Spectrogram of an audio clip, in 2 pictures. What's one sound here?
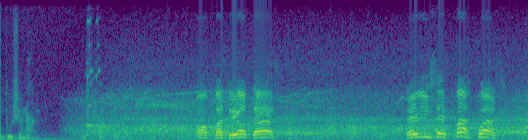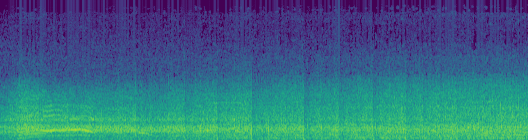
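A huge outdoor crowd cheers and roars.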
